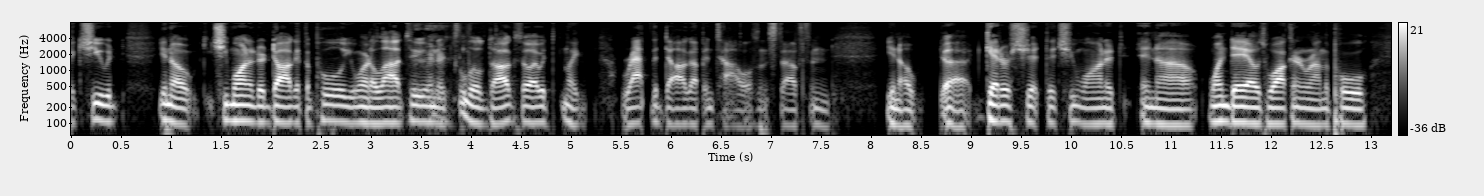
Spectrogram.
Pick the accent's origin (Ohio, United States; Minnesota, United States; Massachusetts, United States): Massachusetts, United States; Boston; Growing up in Boston, like in this, I grew up in Southie, and Dorchester's right next to Southie.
